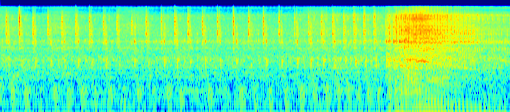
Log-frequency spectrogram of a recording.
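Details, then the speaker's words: Platina motorcycle engine in bad condition: loose, irregular tapping rattles through idle at about two or three per second, then a rev drowns it; engine knocking, internal fault unknown. "कि अ वसूली space गाड़ी के engine की हालत खराब है"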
